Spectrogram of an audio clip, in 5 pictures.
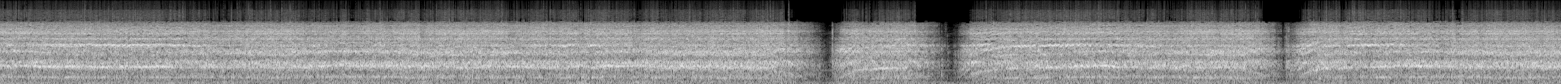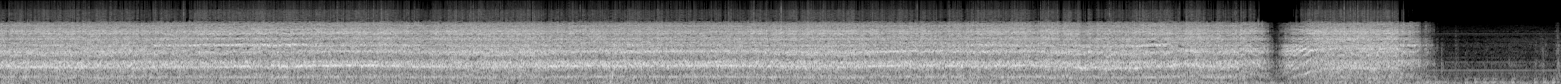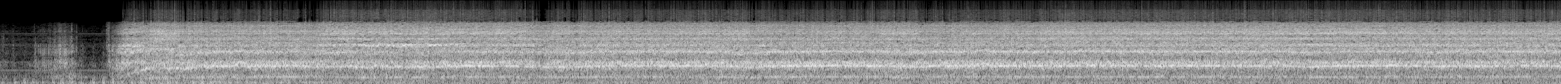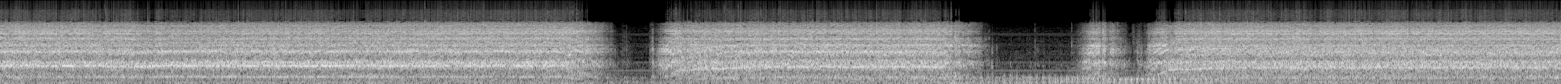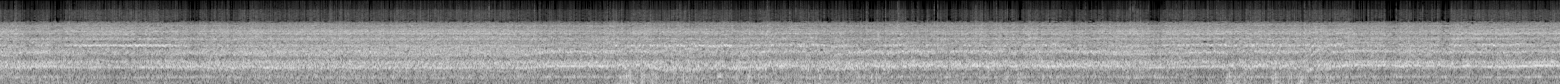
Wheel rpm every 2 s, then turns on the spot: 210, 220, 210, 190, 100, 200, 150, 210, 210, 220, 210, 220, 230, 200, 120, 0, 160, 220, 230, 230, 230, 230, 230, 230, 230, 230, 110, 190, 40, 160, 200, 210, 210, 200, 220, 220, 230, 220, 230.
56-58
